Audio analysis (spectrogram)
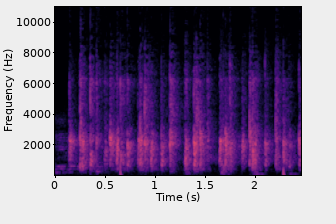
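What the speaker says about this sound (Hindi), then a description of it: "ताली बजाइए पहले" A church congregation claps during a Hindi sermon, a dense run of hand claps with steady rhythmic peaks, fairly close and loud, with no speech over it.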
